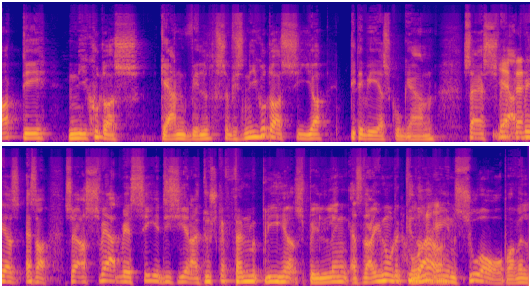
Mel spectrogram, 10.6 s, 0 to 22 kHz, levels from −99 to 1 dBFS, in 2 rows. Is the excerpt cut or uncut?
cut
